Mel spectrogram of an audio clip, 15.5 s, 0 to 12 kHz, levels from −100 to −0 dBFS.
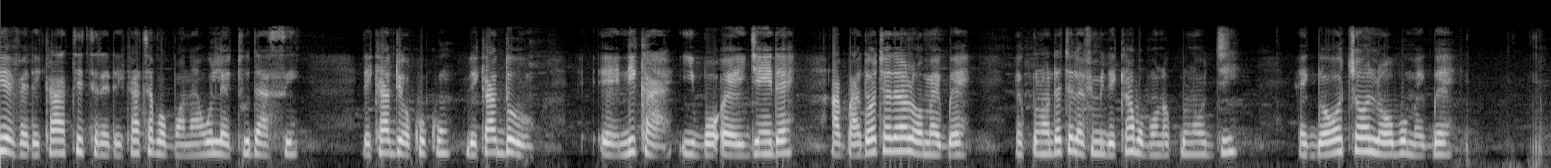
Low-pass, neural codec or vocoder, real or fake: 7.2 kHz; none; real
